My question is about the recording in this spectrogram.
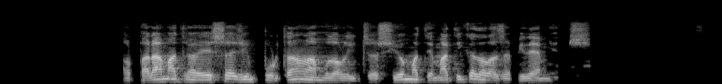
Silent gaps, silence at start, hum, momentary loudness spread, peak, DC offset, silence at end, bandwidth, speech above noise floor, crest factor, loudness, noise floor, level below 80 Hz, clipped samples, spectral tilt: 2.59-2.64 s, 5.63-5.69 s; 1.25 s; none; 12 LU; -2 dBFS; under 0.1%; 1.35 s; 7.8 kHz; over 69 dB; 20 dB; -21 LUFS; under -90 dBFS; -64 dBFS; under 0.1%; -4 dB/octave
